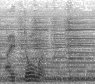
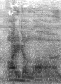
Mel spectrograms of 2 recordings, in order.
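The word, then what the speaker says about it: eidolon: That word is pronounced idolan. It means something to the effect of fantasm or apparition. But I think as a name it would sound more menacing if we pronounced it Idolon.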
